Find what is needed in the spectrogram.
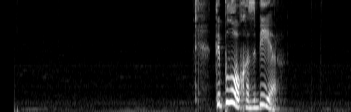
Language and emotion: Russian, angry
